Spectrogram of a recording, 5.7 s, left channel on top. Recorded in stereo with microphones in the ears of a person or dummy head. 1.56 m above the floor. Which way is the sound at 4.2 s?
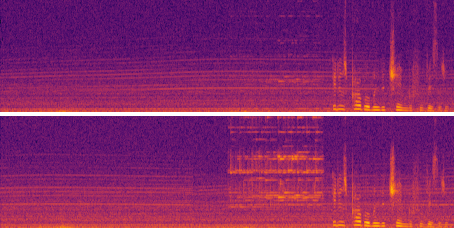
5° right (ahead or behind).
